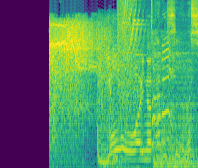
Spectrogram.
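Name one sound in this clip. A loud blast whooshes out and rings.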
